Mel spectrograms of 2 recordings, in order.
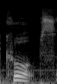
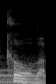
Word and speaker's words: corps: but I lose my es the corpse oh well or ES the core rather if I'm going to say it properly notop corpse it's core you idiot you knew that you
